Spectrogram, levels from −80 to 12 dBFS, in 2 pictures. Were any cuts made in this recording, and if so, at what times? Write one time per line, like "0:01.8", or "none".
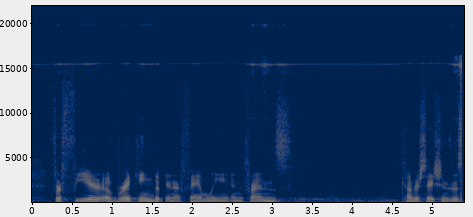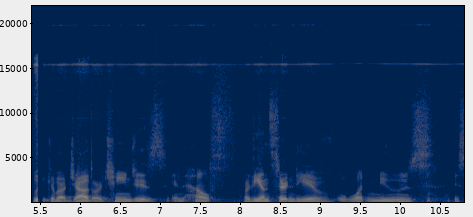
0:01.6
0:06.1
0:08.0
